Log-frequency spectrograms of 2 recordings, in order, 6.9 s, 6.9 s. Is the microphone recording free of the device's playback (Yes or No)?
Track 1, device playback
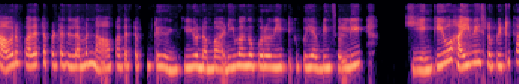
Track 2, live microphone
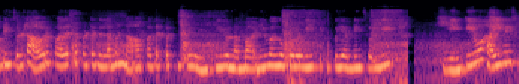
No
